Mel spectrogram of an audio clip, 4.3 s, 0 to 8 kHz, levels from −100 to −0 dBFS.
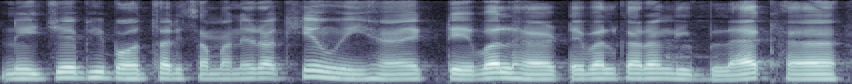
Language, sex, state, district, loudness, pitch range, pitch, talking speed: Hindi, male, Jharkhand, Garhwa, -18 LUFS, 125-140 Hz, 135 Hz, 225 wpm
